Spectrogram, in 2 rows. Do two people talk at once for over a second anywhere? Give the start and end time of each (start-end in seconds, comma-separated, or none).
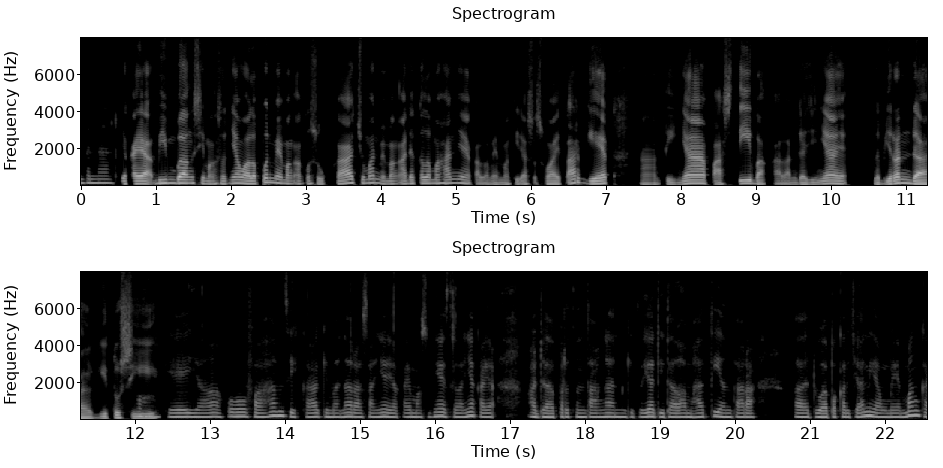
none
